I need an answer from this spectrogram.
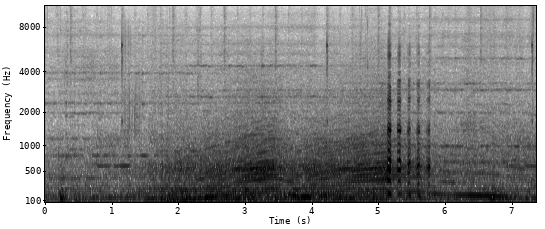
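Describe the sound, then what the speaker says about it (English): The engine of a 2014 Mercedes-Benz CLA, a small car, revs up and holds a gruff mid-range drone, then gives a burst of short sharp pulses near the end, with someone talking over it. "listen to that little motor. It's not a classically wonderful sounding engine, but it is like grunty."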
